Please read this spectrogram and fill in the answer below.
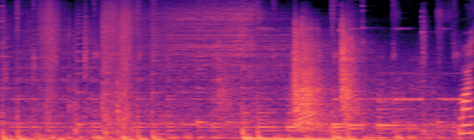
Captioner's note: none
